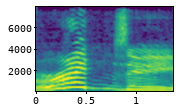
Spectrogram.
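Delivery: excited, drawn-out game announcer call. Speaker compares the english announcer's call with the japanese dub: imitating an excited announcer. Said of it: "makes it sound like more like excited".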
